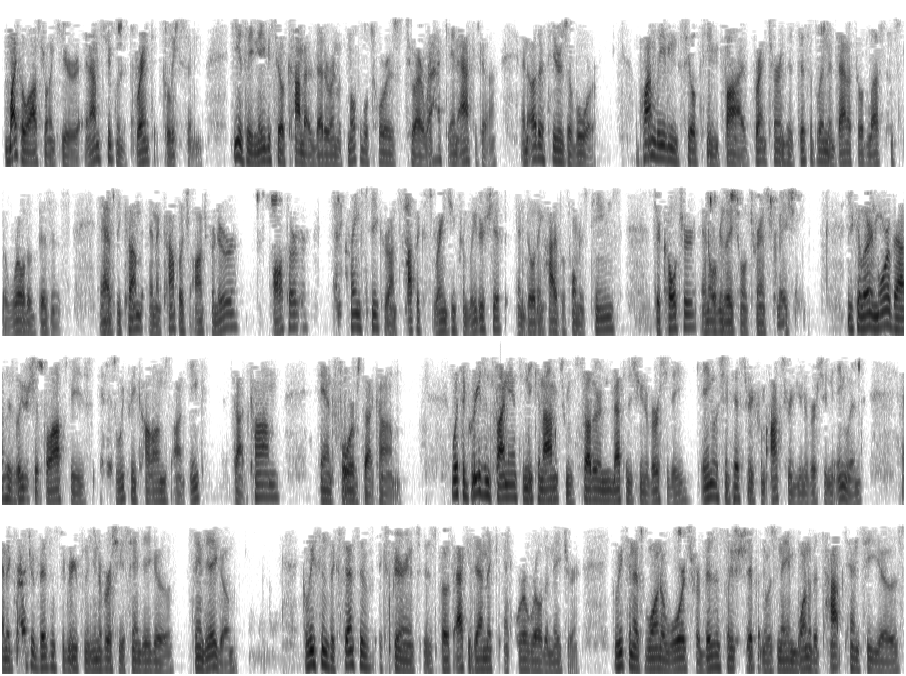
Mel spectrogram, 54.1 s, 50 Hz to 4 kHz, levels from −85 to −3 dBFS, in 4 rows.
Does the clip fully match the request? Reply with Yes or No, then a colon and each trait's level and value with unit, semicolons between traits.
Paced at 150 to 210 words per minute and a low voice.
Yes: average, 160 wpm; low, 100 Hz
